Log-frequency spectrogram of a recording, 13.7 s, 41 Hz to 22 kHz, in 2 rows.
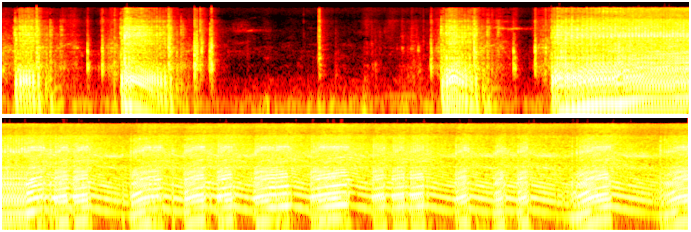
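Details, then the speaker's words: Stihl MS180 C chainsaw that bogged only when cold, low-speed screw opened about 1/8 turn more: started cold, it snaps cleanly to a high scream on each blip with no hesitation; now accelerates instantly. "that's running perfect I mean it's not even warmed up and when you pull the trigger it accelerates instantly"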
